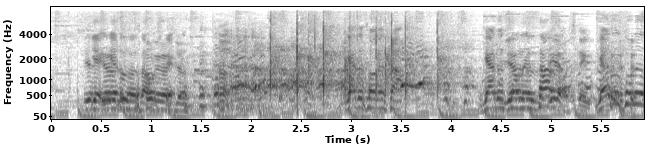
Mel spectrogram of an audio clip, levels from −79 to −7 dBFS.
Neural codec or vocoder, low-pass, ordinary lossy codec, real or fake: none; 7.2 kHz; none; real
